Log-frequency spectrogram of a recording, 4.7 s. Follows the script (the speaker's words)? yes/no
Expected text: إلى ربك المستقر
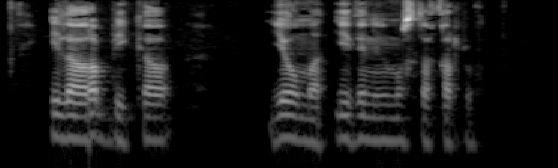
no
